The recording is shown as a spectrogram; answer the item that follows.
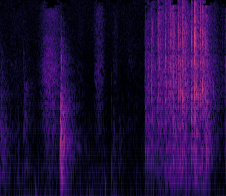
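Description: A tarot deck being shuffled: a light tap about half a second in, then a short rustling burst of cards near the end.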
